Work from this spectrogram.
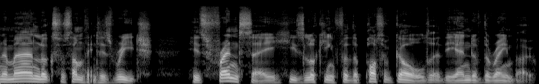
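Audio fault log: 0.88–0.94 s, damaged data in a compressed stream: right after "a man looks for", a short glitch interrupts the speech for about 65 ms before "his reach his friends". Corrupted bytes made the decoder misread the frames, lose sync and resume at the next valid header.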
